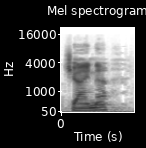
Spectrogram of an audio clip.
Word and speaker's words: China: I have to disagree with your analysis, not in the take of the threat level, but in your pronunciation of China. It is a hard ch- China.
